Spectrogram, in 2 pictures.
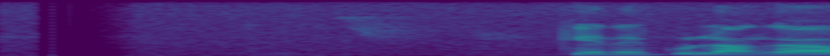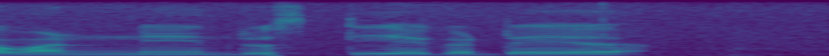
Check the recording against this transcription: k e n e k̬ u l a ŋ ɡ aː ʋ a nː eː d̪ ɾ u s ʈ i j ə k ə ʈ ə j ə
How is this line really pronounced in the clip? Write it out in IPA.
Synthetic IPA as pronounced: k e n e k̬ u l a ŋ ɡ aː ʋ a nː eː d̪ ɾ u s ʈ i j ə k ə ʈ ə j ə

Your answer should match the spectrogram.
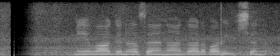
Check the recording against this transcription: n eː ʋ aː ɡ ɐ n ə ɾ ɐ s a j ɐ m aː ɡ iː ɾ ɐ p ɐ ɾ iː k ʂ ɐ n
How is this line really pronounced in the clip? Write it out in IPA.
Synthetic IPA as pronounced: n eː ʋ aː ɡ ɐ n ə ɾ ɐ s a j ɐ n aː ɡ aː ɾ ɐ p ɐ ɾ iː k ʂ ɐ n

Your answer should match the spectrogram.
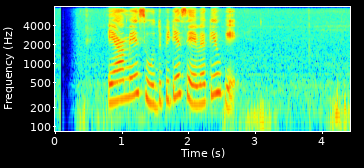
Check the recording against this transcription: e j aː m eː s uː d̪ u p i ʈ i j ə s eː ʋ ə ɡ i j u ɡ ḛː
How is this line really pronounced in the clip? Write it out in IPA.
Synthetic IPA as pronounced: e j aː m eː s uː d̪ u p i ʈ i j ə s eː ʋ ə k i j u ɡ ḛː

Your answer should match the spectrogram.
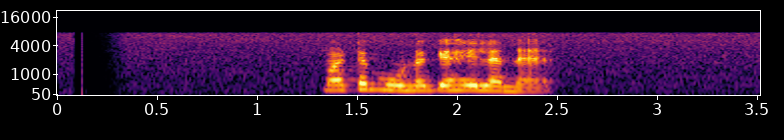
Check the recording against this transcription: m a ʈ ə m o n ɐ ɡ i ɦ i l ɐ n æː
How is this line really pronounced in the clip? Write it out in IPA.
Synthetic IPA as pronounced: m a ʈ ə m u n ə ɡ æ ɦ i l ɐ n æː

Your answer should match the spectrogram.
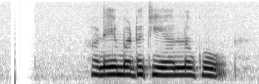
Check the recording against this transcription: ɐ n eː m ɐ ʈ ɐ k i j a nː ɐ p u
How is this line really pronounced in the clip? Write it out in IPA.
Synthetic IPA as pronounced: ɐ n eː m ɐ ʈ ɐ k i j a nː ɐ k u

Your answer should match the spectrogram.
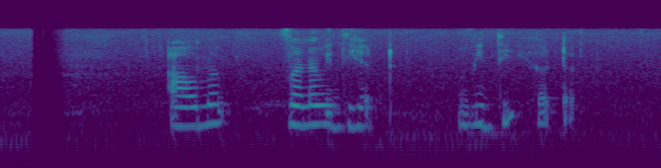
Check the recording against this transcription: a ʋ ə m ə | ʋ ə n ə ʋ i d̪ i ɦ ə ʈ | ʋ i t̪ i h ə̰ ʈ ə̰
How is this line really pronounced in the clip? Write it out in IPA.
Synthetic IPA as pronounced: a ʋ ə m ə | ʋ ə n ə ʋ i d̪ i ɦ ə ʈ | ʋ i d̪ i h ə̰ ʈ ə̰

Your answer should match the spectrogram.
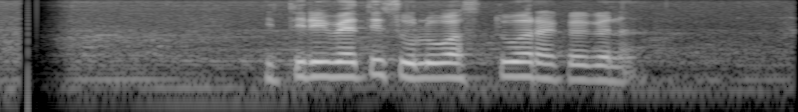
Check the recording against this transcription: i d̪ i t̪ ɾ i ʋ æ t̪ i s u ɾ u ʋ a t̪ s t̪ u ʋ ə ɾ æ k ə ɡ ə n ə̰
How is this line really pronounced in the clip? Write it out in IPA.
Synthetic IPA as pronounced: i t̪ i ɾ i ʋ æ t̪ i s u l u ʋ a s t̪ u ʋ ə ɾ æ k ə ɡ ə n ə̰

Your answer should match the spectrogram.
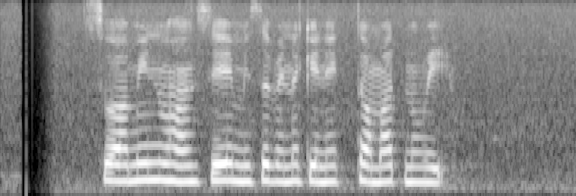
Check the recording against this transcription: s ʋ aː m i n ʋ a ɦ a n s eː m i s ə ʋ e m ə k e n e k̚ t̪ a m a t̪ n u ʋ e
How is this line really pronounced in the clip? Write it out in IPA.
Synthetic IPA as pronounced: s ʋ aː m i n ʋ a ɦ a n s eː m i s ə ʋ e n ə k e n e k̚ t̪ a m a t̪ n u ʋ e

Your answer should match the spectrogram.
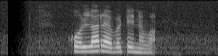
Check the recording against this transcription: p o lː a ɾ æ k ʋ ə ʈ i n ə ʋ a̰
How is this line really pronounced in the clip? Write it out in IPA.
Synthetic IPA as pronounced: k o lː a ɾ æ ʋ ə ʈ e n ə ʋ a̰

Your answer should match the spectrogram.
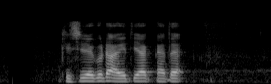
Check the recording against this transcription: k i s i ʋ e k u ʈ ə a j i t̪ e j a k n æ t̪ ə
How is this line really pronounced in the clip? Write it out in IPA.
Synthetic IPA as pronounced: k i s i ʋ e k u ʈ ə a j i t̪ i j a k n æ t̪ ə

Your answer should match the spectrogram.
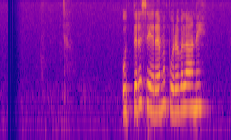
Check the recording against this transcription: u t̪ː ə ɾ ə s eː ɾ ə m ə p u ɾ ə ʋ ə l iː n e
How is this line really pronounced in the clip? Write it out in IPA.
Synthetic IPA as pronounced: u t̪ː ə ɾ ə s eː ɾ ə m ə p u ɾ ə ʋ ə l aː n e

